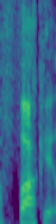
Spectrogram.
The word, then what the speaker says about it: Fycket: So tell me a little bit about Fycket List, because it rhymes with bucket list, and I think there's so many of us who have.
